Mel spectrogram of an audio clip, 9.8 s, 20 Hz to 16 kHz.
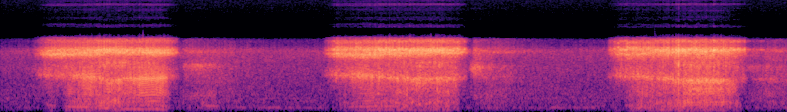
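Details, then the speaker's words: Three loud, rough, rattling snores on the in-breath, each followed by a quieter breath out, about 17 breaths a minute, recorded on a phone: heavy snoring. "You should have heard yourself. I just videotaped your snoring."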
